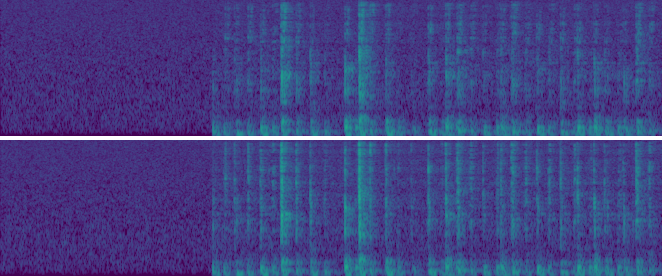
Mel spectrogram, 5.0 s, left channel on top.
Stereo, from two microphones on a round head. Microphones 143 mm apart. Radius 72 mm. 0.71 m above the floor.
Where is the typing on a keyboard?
65° right (ahead or behind), 1.8 m.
